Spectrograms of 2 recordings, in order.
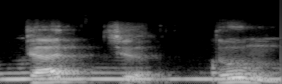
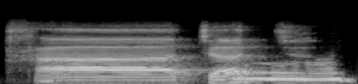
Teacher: jim sukun bacaan kolkolah dibaca memantul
